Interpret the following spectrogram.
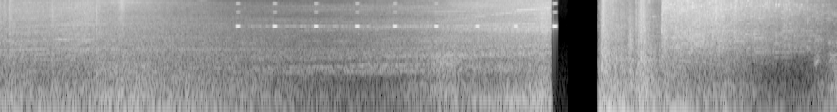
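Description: Cinematic trailer sound design: a low rumble under a short high beep that repeats about twice a second and speeds up. The sound cuts out suddenly for half a second, then a loud boom with crashing and shattering hits and dies away.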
